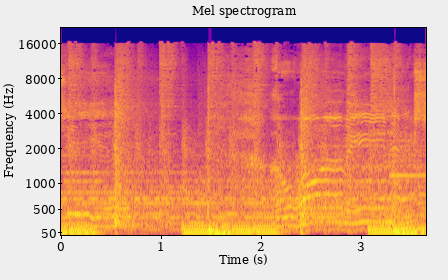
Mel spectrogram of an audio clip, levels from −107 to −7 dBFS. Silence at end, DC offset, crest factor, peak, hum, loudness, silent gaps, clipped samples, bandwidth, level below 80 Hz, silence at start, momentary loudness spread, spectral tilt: 0 s; under 0.1%; 12 dB; 0 dBFS; none; -14 LUFS; none; under 0.1%; 17 kHz; -18 dBFS; 0 s; 6 LU; -4.5 dB/octave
